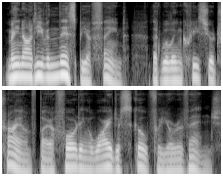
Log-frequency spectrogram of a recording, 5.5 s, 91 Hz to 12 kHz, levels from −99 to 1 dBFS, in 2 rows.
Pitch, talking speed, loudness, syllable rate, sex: 120 Hz, 220 wpm, -19 LUFS, 5.7 syllables/s, male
